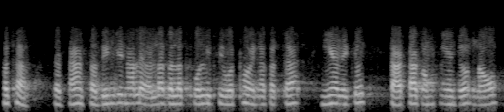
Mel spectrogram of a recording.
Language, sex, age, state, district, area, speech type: Sindhi, male, 18-30, Gujarat, Junagadh, urban, conversation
